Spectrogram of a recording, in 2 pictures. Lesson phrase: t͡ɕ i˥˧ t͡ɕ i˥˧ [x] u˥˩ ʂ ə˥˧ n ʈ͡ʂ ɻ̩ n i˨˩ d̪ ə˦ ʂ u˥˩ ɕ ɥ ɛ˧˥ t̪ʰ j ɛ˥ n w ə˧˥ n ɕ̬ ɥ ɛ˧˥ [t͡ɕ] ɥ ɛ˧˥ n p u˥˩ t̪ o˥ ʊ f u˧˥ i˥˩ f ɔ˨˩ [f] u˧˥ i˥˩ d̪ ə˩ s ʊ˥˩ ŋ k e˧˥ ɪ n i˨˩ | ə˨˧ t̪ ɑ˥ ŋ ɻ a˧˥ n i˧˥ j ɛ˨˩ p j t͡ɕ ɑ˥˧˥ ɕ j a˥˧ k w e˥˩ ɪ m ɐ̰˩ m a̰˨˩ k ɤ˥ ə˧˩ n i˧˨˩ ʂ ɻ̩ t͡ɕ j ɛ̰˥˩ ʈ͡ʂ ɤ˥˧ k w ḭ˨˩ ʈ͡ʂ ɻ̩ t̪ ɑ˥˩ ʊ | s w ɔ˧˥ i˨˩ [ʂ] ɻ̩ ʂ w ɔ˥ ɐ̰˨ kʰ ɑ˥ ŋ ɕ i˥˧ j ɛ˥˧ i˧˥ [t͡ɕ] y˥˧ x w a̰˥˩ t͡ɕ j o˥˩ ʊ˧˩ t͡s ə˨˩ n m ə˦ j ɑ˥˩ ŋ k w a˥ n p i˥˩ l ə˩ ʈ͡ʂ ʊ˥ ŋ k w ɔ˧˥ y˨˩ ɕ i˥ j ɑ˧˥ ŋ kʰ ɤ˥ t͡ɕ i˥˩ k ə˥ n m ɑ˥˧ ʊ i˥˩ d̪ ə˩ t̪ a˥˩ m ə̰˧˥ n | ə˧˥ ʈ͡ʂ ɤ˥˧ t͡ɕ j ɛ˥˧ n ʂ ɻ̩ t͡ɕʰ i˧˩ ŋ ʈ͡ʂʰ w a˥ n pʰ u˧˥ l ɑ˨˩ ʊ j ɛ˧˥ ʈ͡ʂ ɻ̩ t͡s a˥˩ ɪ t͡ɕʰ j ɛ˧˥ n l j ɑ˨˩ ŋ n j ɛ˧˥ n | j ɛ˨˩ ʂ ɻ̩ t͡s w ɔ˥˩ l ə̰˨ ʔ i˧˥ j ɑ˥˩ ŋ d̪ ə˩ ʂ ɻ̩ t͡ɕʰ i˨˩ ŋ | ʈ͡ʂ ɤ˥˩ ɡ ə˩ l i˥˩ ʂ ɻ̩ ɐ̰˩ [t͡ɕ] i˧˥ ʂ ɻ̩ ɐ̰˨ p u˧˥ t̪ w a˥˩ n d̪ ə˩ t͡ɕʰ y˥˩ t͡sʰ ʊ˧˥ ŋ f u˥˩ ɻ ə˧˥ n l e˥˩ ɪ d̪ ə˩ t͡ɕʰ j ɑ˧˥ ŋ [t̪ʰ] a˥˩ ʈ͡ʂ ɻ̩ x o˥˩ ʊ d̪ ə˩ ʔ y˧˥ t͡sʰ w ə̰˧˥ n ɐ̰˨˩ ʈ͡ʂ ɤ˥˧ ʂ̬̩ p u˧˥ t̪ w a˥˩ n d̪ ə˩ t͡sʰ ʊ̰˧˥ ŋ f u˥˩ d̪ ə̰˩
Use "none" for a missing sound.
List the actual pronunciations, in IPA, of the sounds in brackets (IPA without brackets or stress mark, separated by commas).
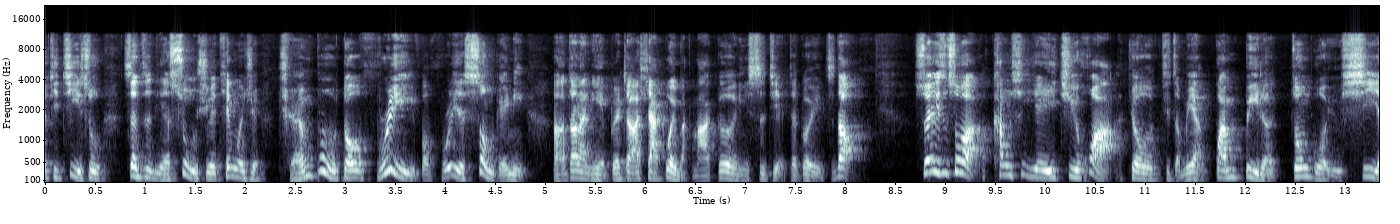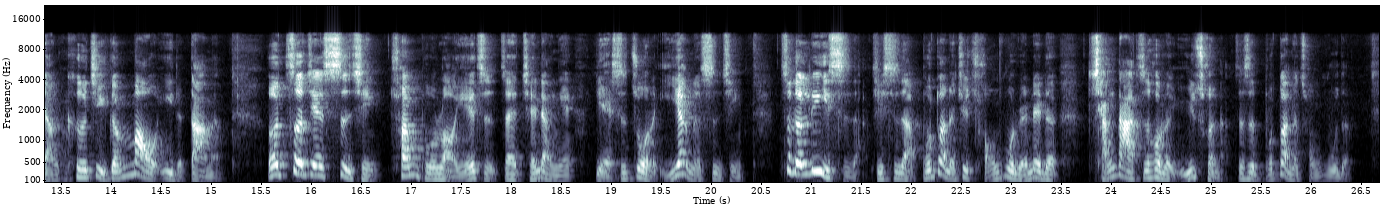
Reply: ʂ, t͡ɕʰ, f, ʂ, t͡ɕ, t͡ɕʰ, t̪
